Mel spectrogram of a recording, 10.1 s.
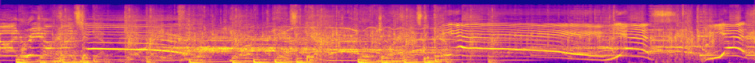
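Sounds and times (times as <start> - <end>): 
thumping, stepping bassline: 0.0 - 6.9
audience at a comedy show cheering, whooping and clapping for the hosts: 0.0 - 10.0
speech: 0.2 - 1.5.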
